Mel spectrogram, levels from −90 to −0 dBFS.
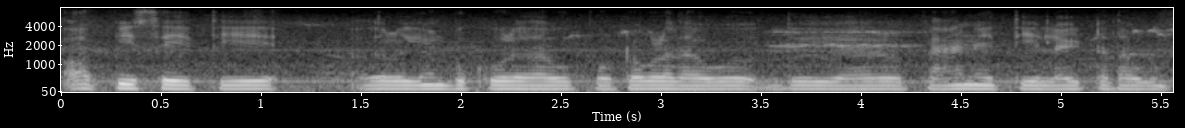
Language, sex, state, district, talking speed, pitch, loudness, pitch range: Kannada, male, Karnataka, Belgaum, 120 wpm, 130 Hz, -24 LUFS, 125-135 Hz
